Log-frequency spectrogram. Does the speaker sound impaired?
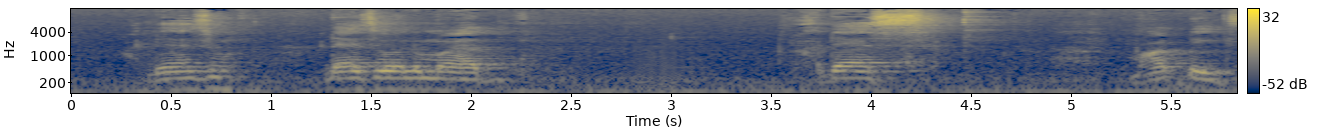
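Yes: cerebral palsy; prevents flowing speech, says a few words then staggers, teacher Duke sings main rap vocals.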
